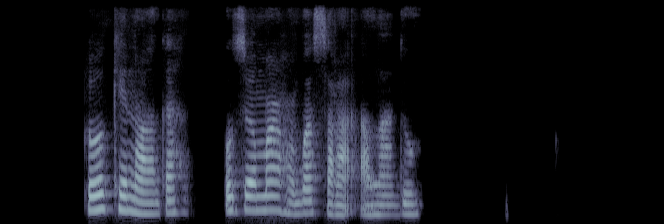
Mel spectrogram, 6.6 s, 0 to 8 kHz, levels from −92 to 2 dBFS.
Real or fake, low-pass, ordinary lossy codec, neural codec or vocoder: fake; 7.2 kHz; none; codec, 16 kHz, 1 kbps, X-Codec, WavLM features, trained on Multilingual LibriSpeech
